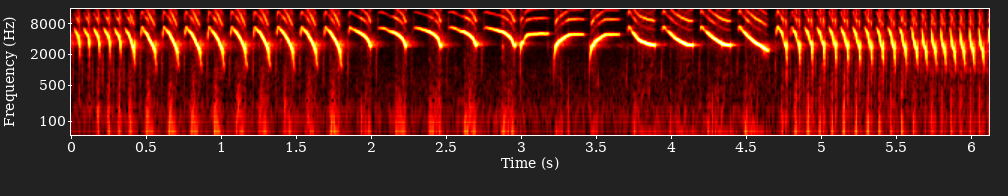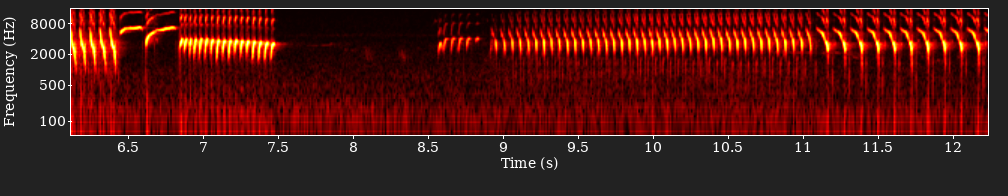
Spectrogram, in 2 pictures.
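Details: Canary long rolling song for training other canaries to sing: quick repeated notes, downward slurred whistles and buzzy rolls, a brief pause, then renewed steady trills.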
